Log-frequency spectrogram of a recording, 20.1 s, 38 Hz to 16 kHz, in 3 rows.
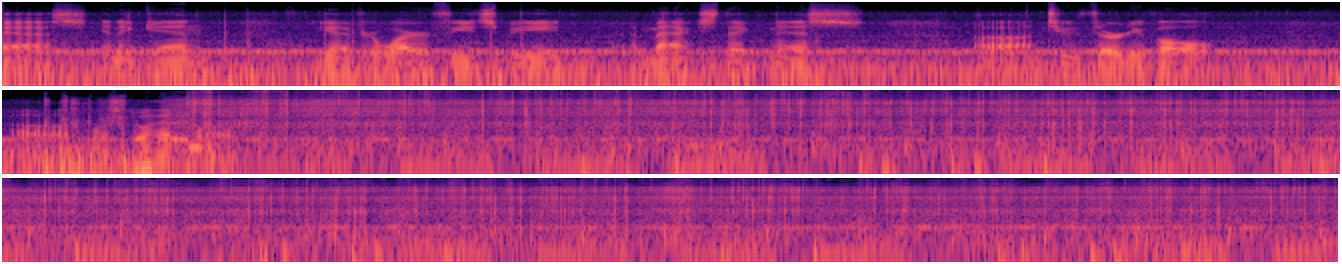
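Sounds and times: welding arc crackling hiss: 0:06.8 - 0:20.0
background music with beat: 0:07.9 - 0:20.0.

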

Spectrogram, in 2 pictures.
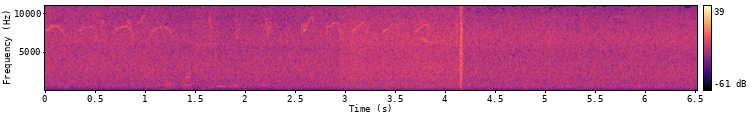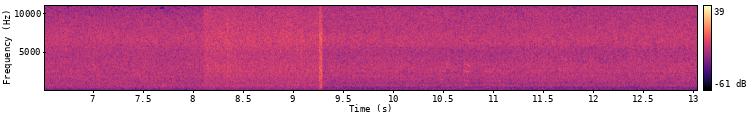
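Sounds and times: whitewater river rushing: 0:00.0 - 0:13.0.

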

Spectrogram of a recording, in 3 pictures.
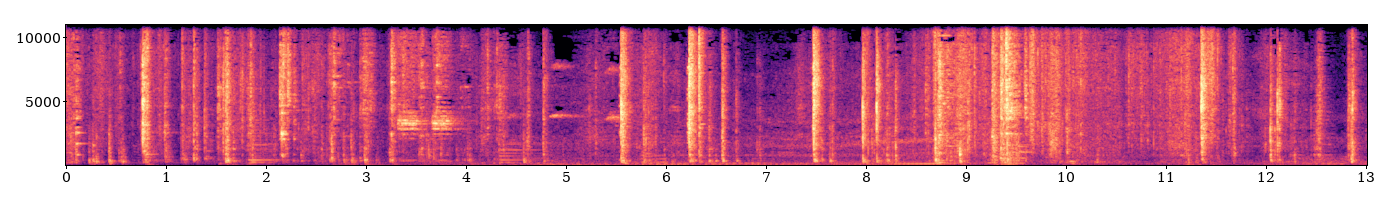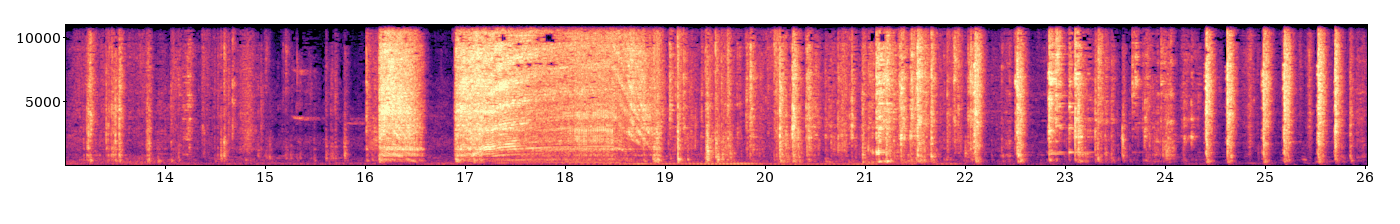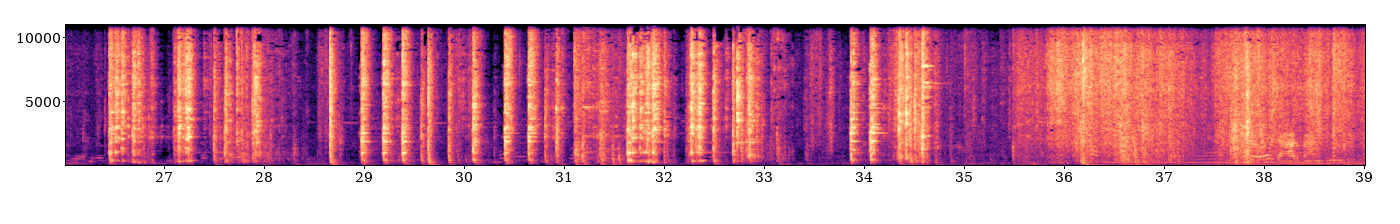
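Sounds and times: metal tools clattering on workbench: 0:00.0 - 0:39.0
mixer grinder motor whining: 0:16.2 - 0:18.8.

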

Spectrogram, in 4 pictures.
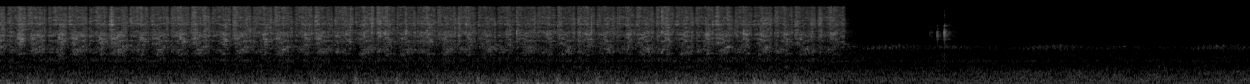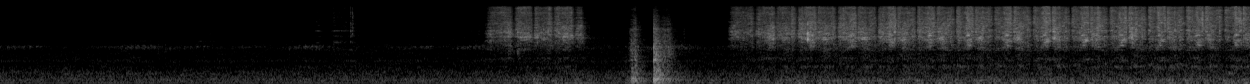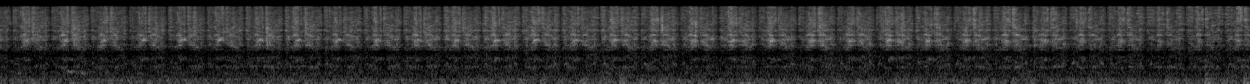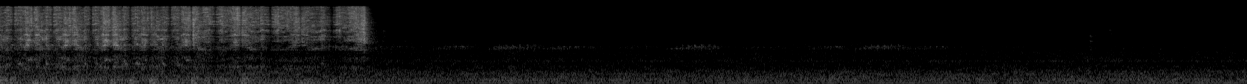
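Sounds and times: knife scraping on whetstone: 0:00.0 - 0:08.5, 0:17.4 - 0:18.4, 0:19.8 - 0:41.3.

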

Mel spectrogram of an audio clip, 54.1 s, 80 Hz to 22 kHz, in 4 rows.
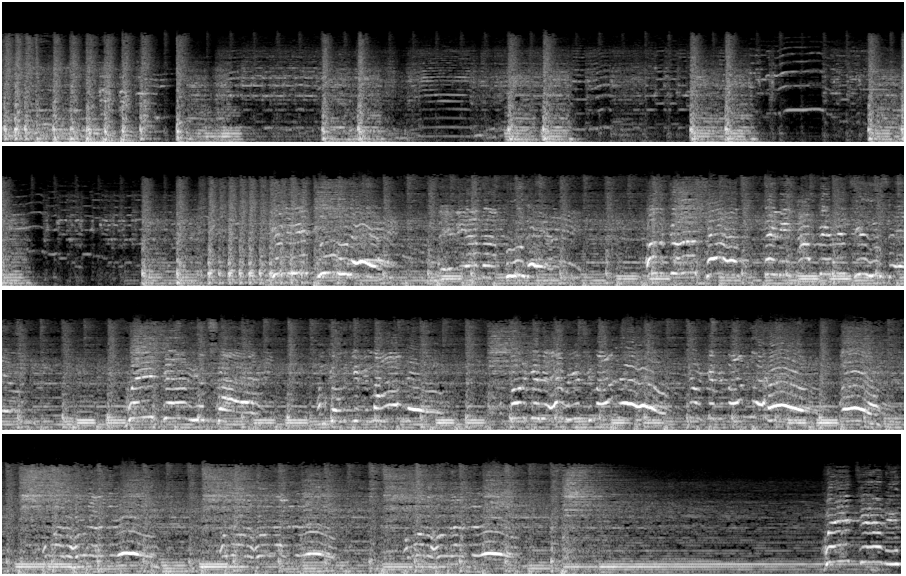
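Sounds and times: bass guitar: 0:00.0 - 0:54.0
drum kit: 0:00.0 - 0:54.0
electric guitars: 0:00.0 - 0:54.0
lead vocal singing: 0:17.3 - 0:49.6, 0:52.8 - 0:54.0.

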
